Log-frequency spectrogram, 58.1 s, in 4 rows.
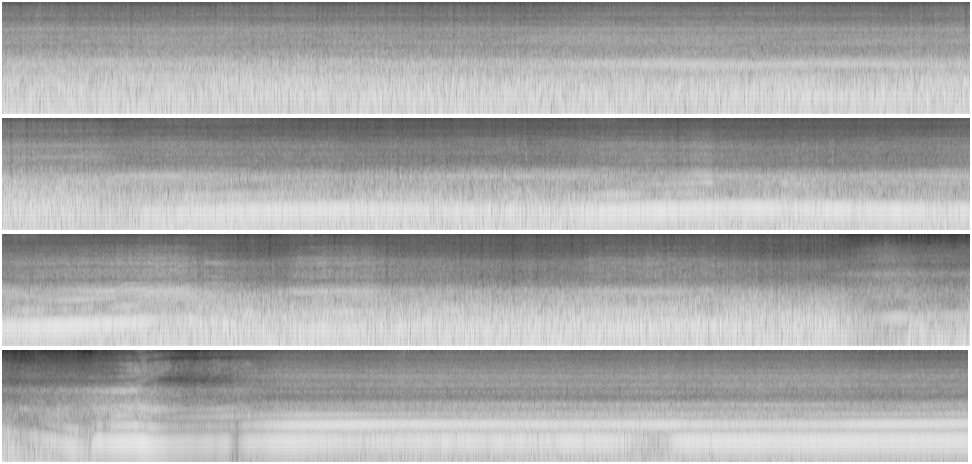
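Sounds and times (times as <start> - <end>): car engine under way: 0.0 - 58.0
road noise: 0.0 - 58.0
wind rushing: 0.0 - 58.0.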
